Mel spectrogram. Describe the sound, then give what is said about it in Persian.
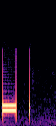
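Telephone disconnect tone after a call drops: one steady, sustained tone followed by a single short beep, clear and alone with no voices. “با تاسف تماسشان قطع شد.”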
